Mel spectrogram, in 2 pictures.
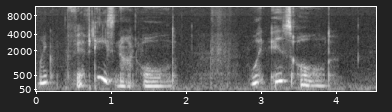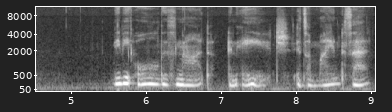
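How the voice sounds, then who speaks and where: An American woman in her late thirties whispering in a breathy voice, chatting casually and playfully as an ASMR live streamer. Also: on the low side, takes it slowly, warm tone. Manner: playful, self-deprecating. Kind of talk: whispered ASMR, casual rambling chat with viewers.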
